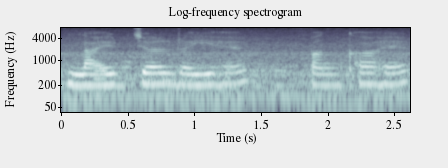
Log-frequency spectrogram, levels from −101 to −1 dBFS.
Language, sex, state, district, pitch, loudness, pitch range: Hindi, female, Rajasthan, Bikaner, 215 Hz, -16 LUFS, 205-220 Hz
